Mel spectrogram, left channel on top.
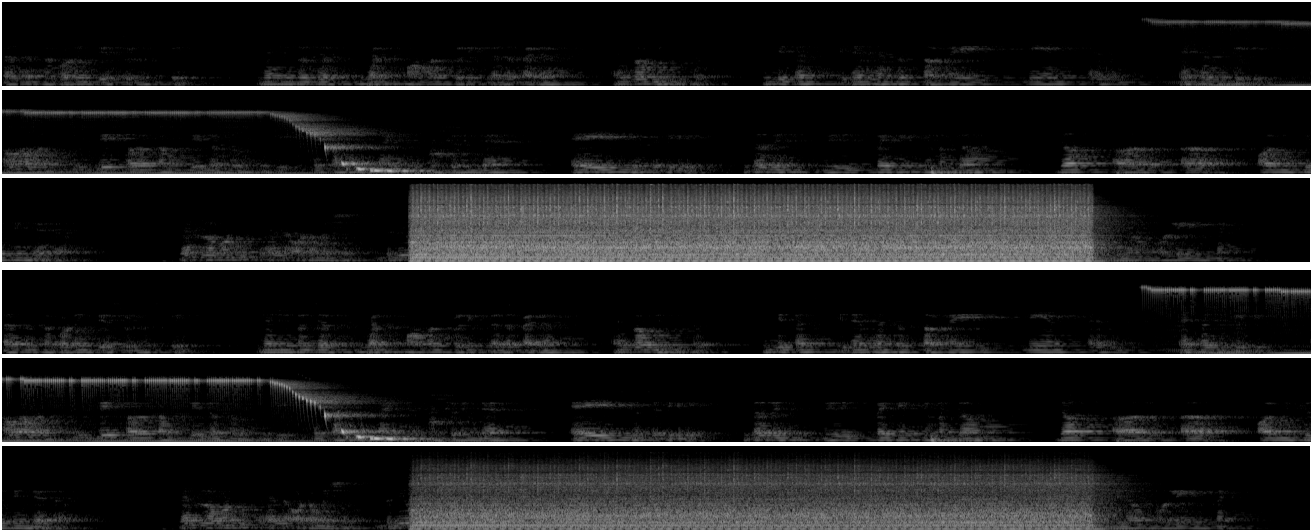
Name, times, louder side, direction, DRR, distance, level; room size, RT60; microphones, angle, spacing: voice 1, 0.0-2.0 2.5-5.7 6.1-7.1 7.6-9.9 10.2-11.2 11.8-12.6 13.1-18.2 18.8-20.1 20.5-23.0 23.6-25.3 25.6-26.9 27.9-34.0 34.7-35.7 36.2-38.4, right 2 dB, 90° right, -2 dB, 1.9 m, -49 dB
sound 1, 11.4-17.2, right 7 dB, 65° right, 0.7 m, -32 dB
sound 2, 30.2-37.1, left 8 dB, 55° left, 0.4 m, -27 dB
16.0 x 9.2 x 4.7 m, 1.4 s
head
